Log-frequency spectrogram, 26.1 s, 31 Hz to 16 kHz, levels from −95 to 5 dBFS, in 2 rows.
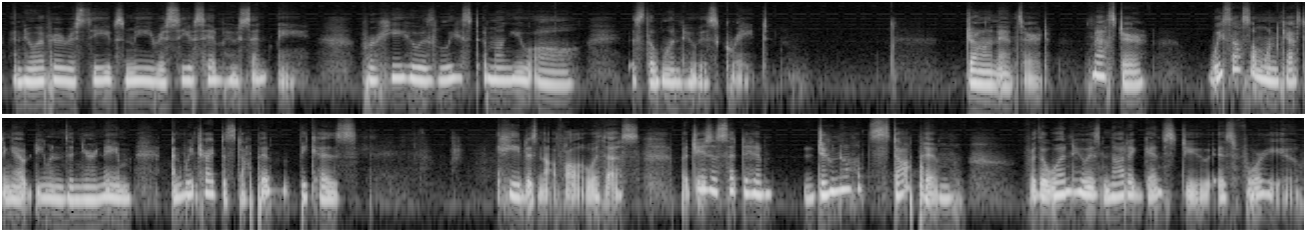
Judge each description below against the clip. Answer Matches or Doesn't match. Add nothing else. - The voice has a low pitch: Doesn't match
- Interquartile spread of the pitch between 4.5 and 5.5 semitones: Doesn't match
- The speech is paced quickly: Doesn't match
